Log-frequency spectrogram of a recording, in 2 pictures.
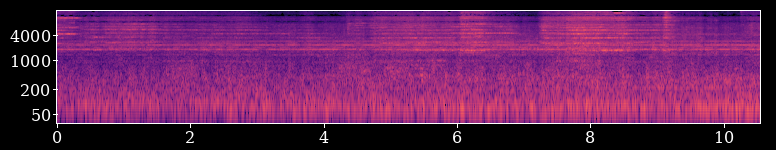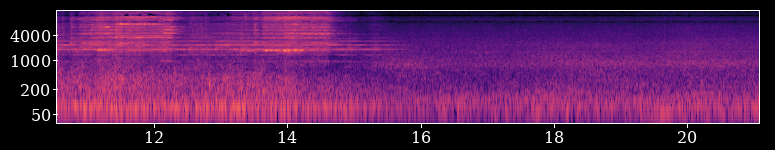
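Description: Train wheels squealing against the rails as the cars roll past: several high, steady squeals that swell and fade in waves, stopping about fifteen seconds in, over a constant low rumble.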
